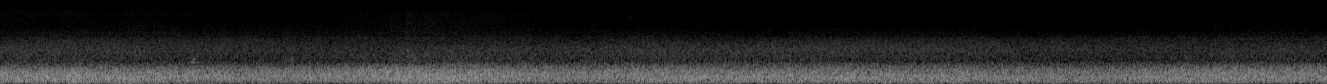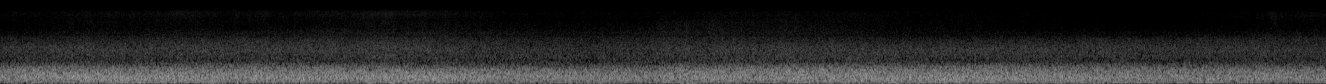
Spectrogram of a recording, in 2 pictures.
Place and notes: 大濱溪, Chenggong Township - At the seaside
sound of the waves, At the seaside
Zoom H2n MS+XY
